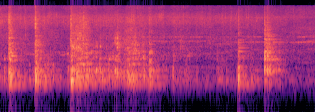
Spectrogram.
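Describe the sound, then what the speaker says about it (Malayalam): Small onions fry in coconut oil with a steady sizzle, while a utensil scrapes and clacks against the pan in irregular strokes. "ഇനി ചെറിയ ഉള്ളി വെളിച്ചെണ്ണയിൽ നന്നായിട്ടൊന്ന് മൂത്ത് വരണം"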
